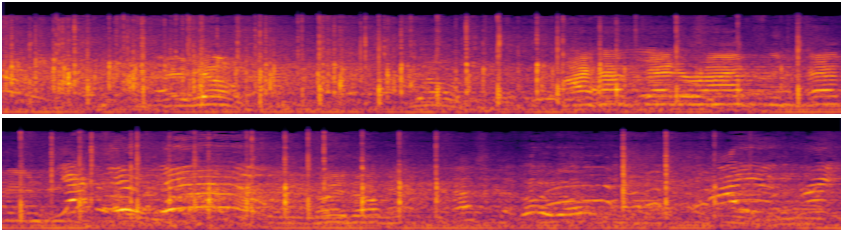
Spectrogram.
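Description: A crowd of spectators cheers and claps.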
